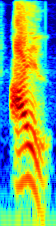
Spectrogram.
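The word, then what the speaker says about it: isle: होता है स्तंभ अब इल इल मत देखिए इसमें क्या साइलेंट हो गया एस इसमें एस साइलेंट पे जब ये साइलेंट होगा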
